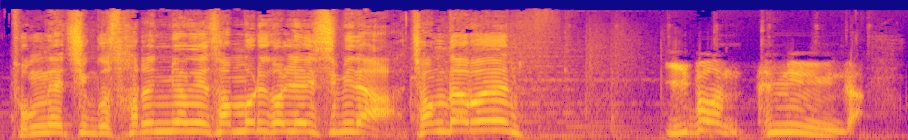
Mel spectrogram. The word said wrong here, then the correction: 햄릿: 2번 뭐라고요? 햄릿이요 2번 햄님 햄릿이요 제 발음이 안 좋을 때 2번 햄릿, 햄릿.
